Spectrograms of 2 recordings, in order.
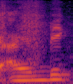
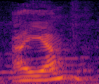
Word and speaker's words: iambic: এরপর হচ্ছে আমি একটু আগে বলছিলাম যে আইএমবিক পেন্টামিটার, এখানে আইএম বিষয়টা কি, আমরা যে বলতেছি আইএমবিক, এই আইএমবিক বিষয়টা কি, অর্থাৎ আইএমবিক যেটা, এটার উচ্চারণটা হচ্ছে আইয়াম, শেষে বটা উচ্চারণ হবে না, বিটা।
